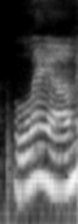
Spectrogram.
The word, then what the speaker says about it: lamb: Lamb, if you teach it as a unit, or lamb, if you teach it as individual sounds.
